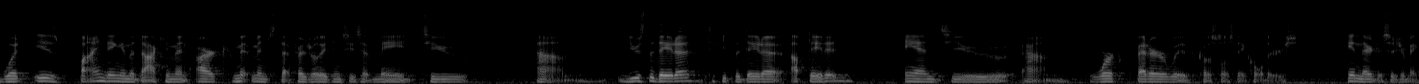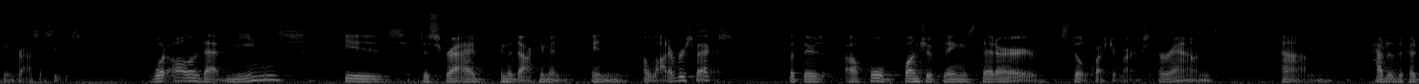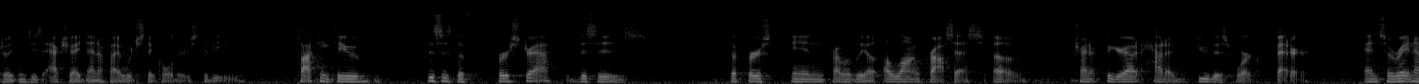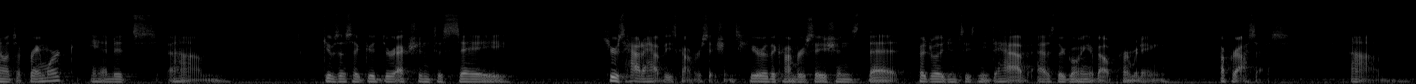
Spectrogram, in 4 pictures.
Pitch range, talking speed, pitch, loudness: 105-130 Hz, 155 wpm, 125 Hz, -46 LUFS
